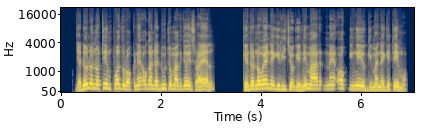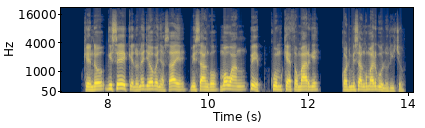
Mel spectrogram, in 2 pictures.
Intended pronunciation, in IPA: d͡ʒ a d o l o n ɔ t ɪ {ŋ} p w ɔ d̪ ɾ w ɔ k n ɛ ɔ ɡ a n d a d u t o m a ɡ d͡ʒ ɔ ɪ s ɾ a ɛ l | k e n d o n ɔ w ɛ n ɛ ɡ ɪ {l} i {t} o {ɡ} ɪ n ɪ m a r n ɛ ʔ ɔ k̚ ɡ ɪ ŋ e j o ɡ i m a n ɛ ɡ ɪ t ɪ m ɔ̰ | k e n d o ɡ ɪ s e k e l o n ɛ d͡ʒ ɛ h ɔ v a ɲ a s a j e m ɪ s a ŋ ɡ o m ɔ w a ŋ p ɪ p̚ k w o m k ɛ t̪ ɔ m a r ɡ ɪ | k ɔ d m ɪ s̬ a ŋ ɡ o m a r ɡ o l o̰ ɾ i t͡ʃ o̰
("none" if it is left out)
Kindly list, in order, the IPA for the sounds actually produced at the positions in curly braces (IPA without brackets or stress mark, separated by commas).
m, ɾ, t͡ʃ, ɡ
